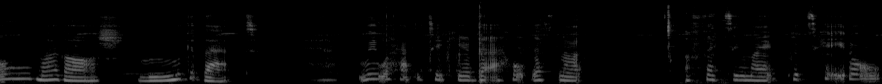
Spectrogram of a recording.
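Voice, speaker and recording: The speech is very slow, with long, frequent pauses and lively intonation. The voice is somewhat breathy. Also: woman, medium pitch for a woman. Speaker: home gardener, channel owner. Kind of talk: garden tour vlog. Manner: casual, hesitant with fillers.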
